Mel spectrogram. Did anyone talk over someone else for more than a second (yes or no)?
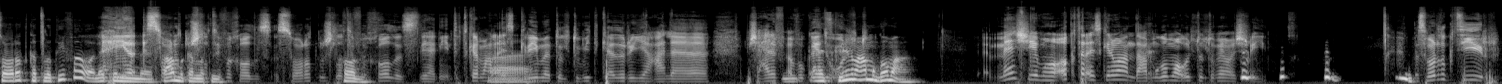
yes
